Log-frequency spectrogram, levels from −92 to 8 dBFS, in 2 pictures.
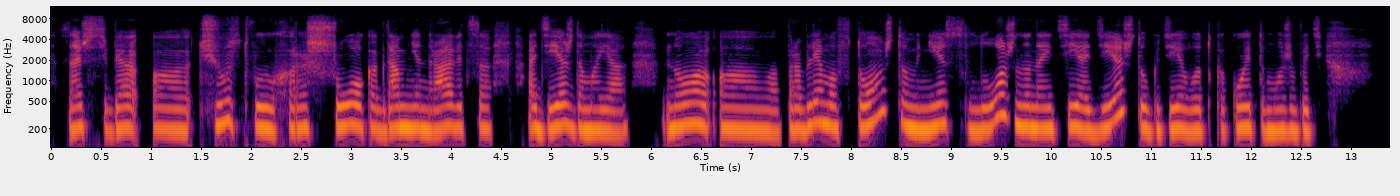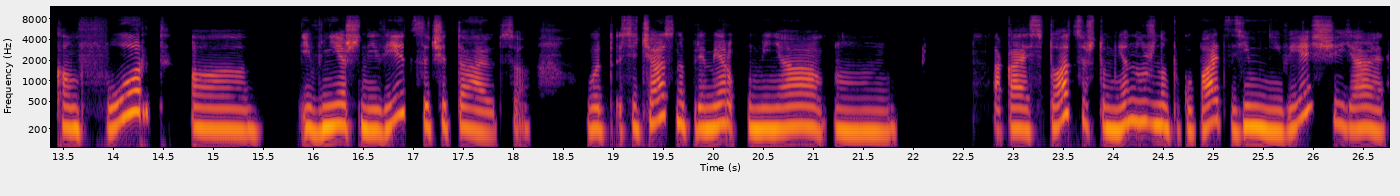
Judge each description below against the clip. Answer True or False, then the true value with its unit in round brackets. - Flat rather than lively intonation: True (2.1 semitones)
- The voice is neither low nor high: False (205 Hz)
